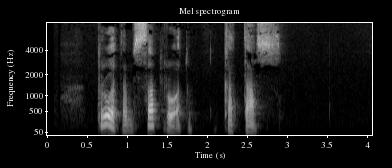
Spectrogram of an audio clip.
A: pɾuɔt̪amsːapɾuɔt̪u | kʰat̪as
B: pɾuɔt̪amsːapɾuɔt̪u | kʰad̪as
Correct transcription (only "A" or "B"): A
